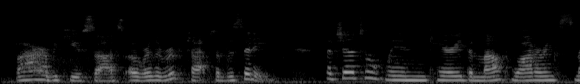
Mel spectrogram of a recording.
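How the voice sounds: A natural reading voice with pitch moving in an ordinary way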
